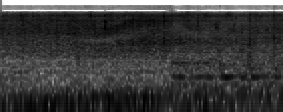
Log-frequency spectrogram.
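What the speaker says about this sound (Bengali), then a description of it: "সব সবজিগুলো একে একে দিয়ে ভালো করে ভেজে নিতে হবে" Vegetables fry in a pan for chicken soup, a soft, continuous hiss of sizzling oil that stays faint and even throughout, with no voices.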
